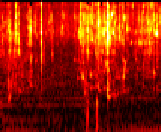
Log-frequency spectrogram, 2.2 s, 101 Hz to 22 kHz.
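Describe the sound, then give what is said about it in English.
Four liters of water are poured into a bird bath, a steady splashing and trickling with a few sharper drips and splashes near the middle, and no voices. “All right, we've got the 4 liters of water poured into the bird bath.”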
